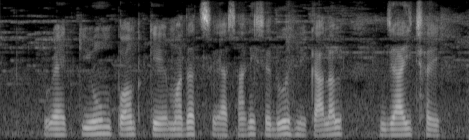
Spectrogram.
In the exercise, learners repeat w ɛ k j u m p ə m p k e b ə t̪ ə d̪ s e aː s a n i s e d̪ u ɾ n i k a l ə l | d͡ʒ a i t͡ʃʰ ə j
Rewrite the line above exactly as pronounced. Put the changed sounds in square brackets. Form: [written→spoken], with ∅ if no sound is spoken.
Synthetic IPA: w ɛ k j u m p ə m p k e [b→m] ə [t̪→d̪] ə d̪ s e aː s a n i s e d̪ u ɾ n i k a l ə l | d͡ʒ a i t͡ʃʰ ə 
